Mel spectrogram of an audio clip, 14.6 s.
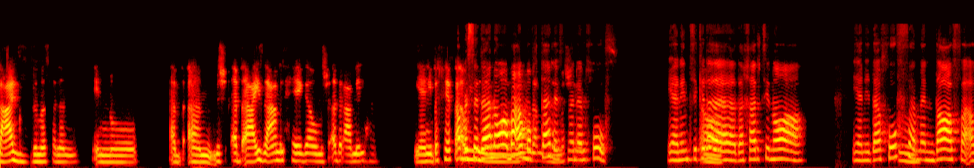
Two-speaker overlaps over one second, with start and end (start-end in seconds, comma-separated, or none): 6.8-8.8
